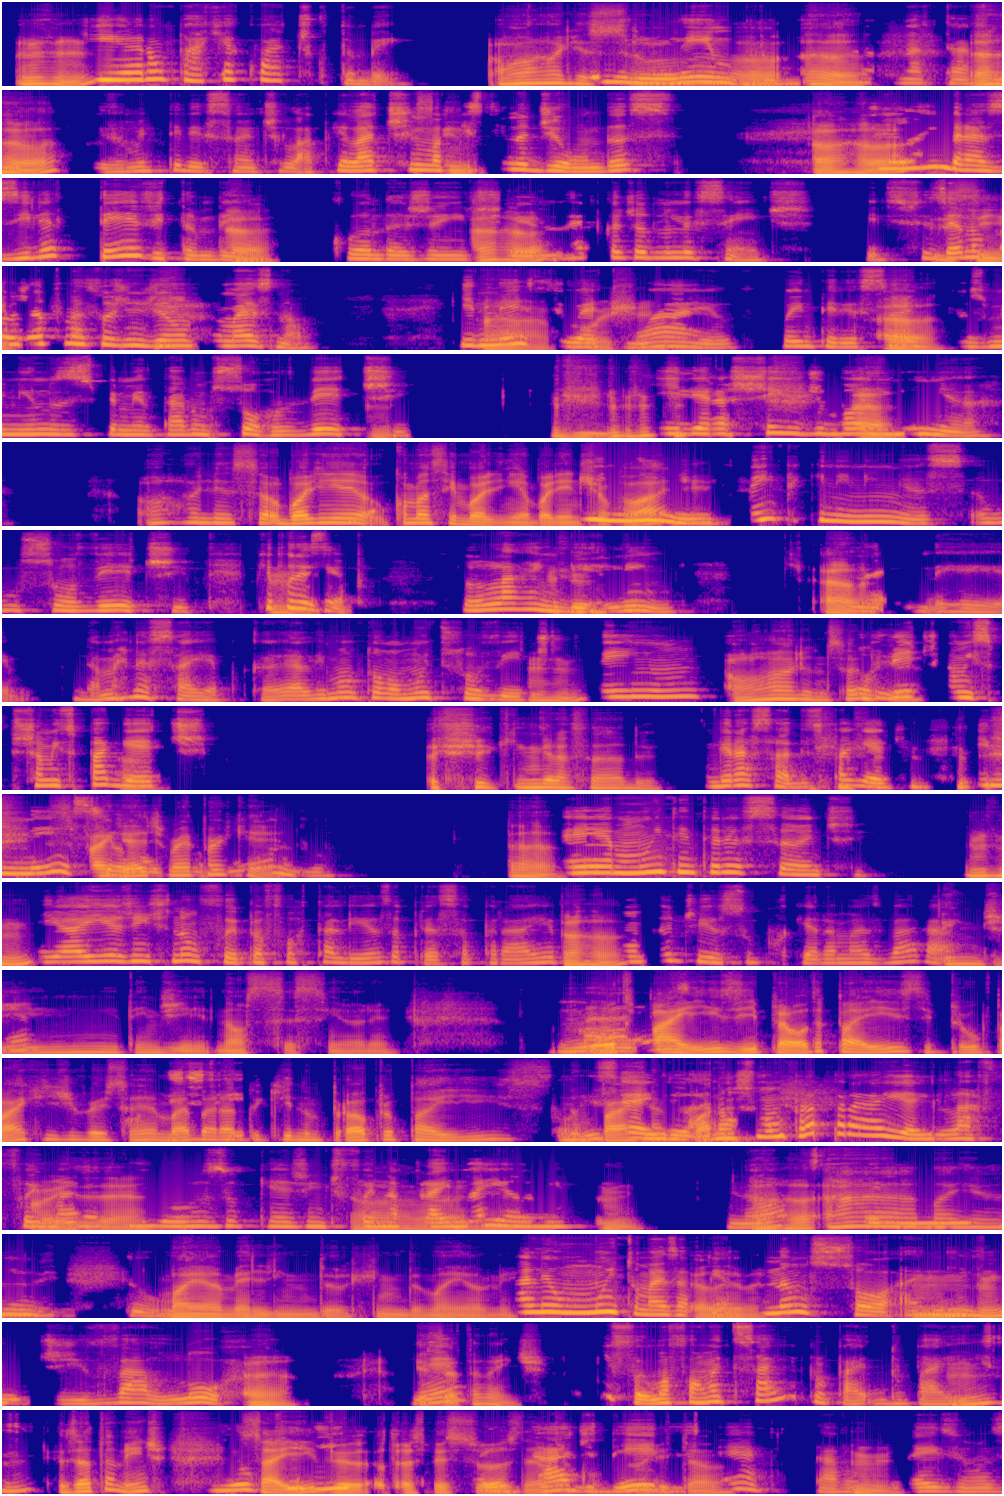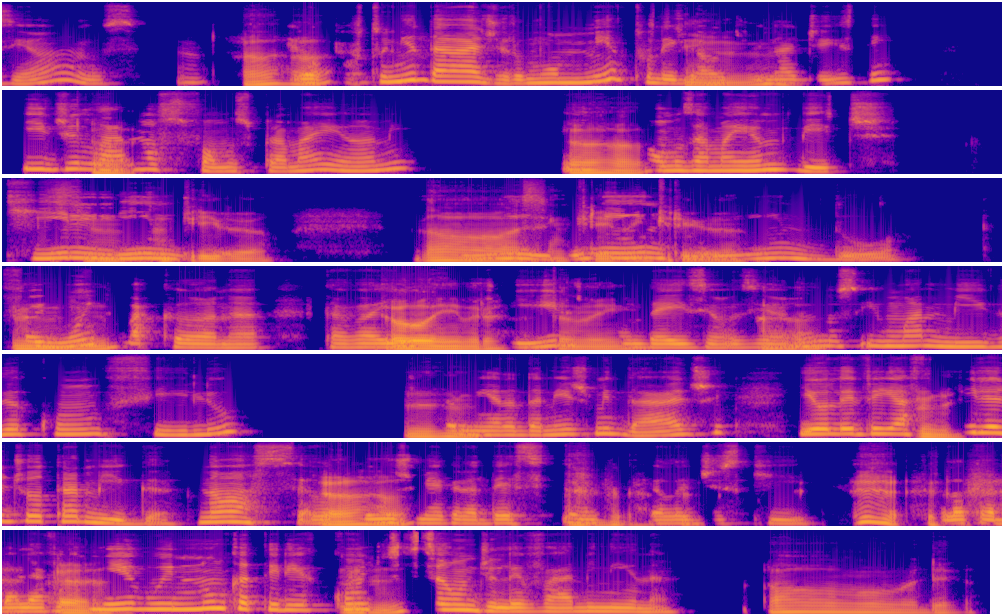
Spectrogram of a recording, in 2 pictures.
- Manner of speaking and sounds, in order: tapping; unintelligible speech; distorted speech; chuckle; laugh; unintelligible speech; chuckle; laugh; static; laugh; drawn out: "Olha"
- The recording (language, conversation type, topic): Portuguese, unstructured, Qual é a lembrança mais feliz que você tem na praia?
